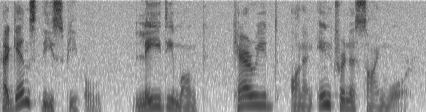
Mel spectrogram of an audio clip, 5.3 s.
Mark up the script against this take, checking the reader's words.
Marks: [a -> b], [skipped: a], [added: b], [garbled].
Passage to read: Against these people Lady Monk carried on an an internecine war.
Against these people Lady Monk carried on an [skipped: an] internecine war.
